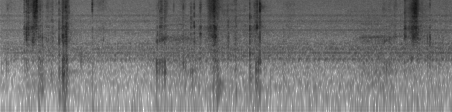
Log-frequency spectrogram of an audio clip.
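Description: Cardboard game cards being slid and laid down one after another on a cardboard game board: a handful of short scrapes and taps.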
